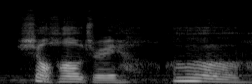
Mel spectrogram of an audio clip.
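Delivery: quiet, mumbled sleep-talking. Acting out a sleeping character talking to himself: quietly mumbling in sleep. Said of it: "he's kind of quietly, like, talking to himself".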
